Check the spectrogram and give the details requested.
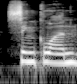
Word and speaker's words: sigqan: Unlike English, the letter U does not necessarily follow this letter. Examples of words with this sound include sinquan, meaning to sink, and requis, meaning darkness.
